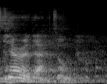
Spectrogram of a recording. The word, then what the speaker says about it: pterodactyl: love her that feel becomes pterodactyl but you can't hear go to the restroom because the pee is silent and you hit the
